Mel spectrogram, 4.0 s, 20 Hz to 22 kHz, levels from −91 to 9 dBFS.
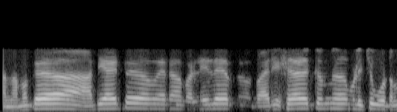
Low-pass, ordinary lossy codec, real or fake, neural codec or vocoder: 3.6 kHz; none; real; none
